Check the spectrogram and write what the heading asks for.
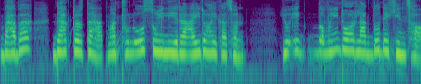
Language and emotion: Nepali, fearful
